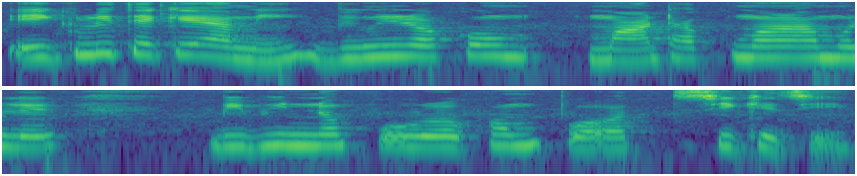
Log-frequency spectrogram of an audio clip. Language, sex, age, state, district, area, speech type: Bengali, female, 18-30, West Bengal, Howrah, urban, spontaneous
